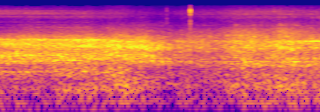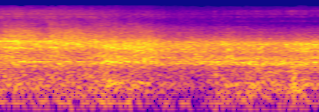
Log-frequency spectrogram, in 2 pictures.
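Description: A diesel train passing close by: a loud, steady rumble of engines and wheels on the track, easing slightly about two seconds in.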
